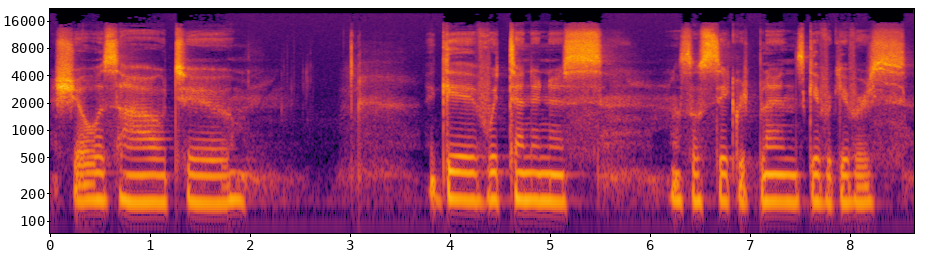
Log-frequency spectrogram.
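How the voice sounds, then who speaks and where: A woman leading a ritual invocation in a soft, breathy whisper, slow and meditative with long pauses. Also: low-pitched, monotone. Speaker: ceremony leader.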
